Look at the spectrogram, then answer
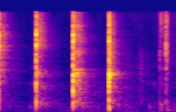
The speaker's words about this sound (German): spende großen Applaus und äh, ja, gratuliere ganz herzlich auf diesen Wege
